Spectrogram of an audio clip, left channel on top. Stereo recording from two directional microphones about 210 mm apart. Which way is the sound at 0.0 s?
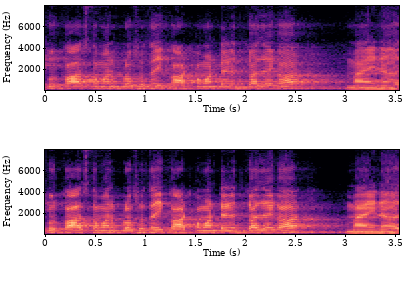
45° right (ahead or behind).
